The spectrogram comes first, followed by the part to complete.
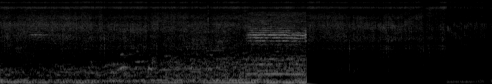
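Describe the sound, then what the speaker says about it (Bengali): Ginger-garlic paste fries with potato, tomato and onion in a pan, giving a close, steady sizzle and hiss for about three seconds before cutting off into near silence. "আদা রসুনটা আমি ভালোভাবে আলু টমেটো পেঁয়াজের সাথে কষে নেব"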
